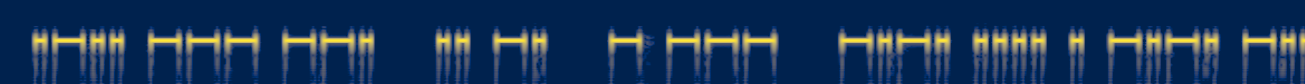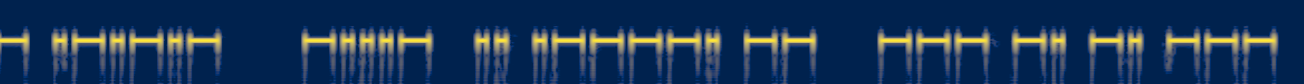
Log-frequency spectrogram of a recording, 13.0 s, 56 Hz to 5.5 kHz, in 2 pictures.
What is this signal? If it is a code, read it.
Morse code, heard as a keyed tone, about 25 wpm, 600 Hz. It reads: LOG IN TO CHECK. <BT> I'M ONNO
